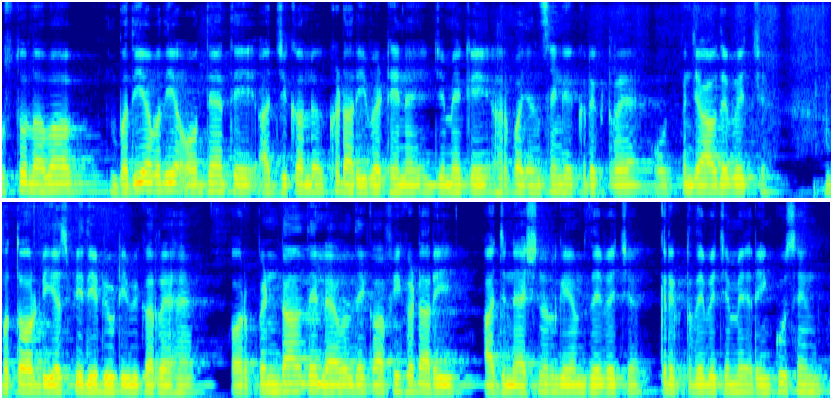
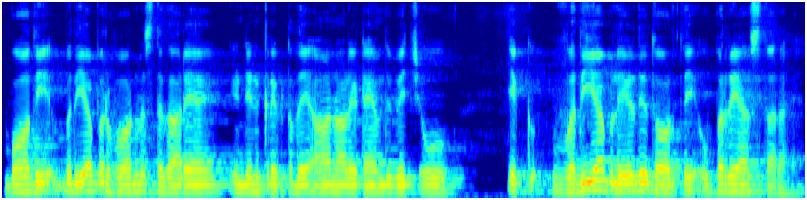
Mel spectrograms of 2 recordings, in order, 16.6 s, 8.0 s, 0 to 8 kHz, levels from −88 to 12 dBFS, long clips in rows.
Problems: constant background noise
